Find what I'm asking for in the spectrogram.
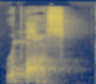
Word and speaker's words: Rapace: Is that how you say it? – Yes, I looked it up on YouTube. Rapace.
